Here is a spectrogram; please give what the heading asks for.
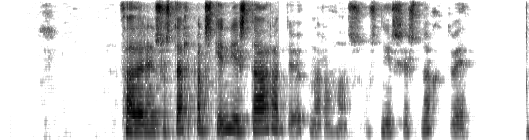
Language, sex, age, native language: Icelandic, female, 40-49, Icelandic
